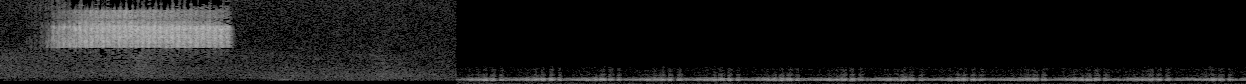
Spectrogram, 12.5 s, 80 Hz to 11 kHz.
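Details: A singing male Pyrenean Grasshopper (Omocestus antigai) gives a high, hissing buzz, followed by a much lower, slowed-down replay, recorded 28 July 2021 at Bonansa, Spain.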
